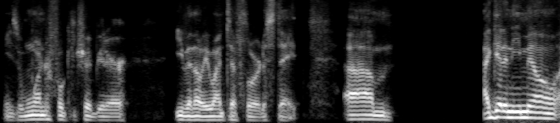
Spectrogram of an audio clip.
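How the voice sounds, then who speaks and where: A man's voice: sits low, a little mellow, no echo, clean studio sound. A male podcast host answering live audience questions in a candid, self-deprecating, rambling way. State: coughing and hiccuping at times. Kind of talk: live-streamed casual Q&A.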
